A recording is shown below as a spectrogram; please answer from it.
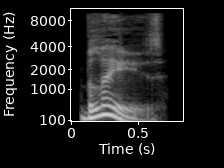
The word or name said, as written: blaze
